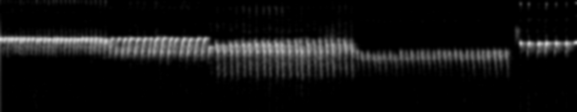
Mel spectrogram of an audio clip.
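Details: Canary song built from successive rolling tours: a high fast trill that steps down to a dense buzzy roll, then a lower, slower rattling trill, ending with a brief return to high pulsed notes.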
